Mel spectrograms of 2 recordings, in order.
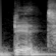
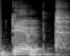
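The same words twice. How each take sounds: First: ডেট with silent b, just "det"; no p or b before the t in ডেট; correct pronunciation. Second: ডেপ্ট with a p sound before t; common mispronunciation. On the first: Teacher answering how it should sound, correctly pronounced. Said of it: "এর উচ্চারণ হবে কি জানেন". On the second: Teacher showing what we call debt, mispronounced. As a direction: say ডেপ্ট as "dept". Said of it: "আমরা ঋণকে ইংরেজিতে বলি". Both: Shown as a demonstration.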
